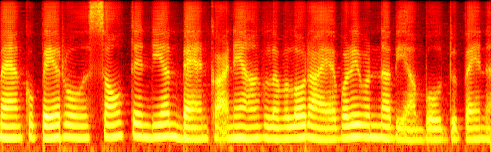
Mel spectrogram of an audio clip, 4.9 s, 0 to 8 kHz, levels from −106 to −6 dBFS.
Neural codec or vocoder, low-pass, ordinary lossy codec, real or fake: codec, 16 kHz, 0.2 kbps, FocalCodec; none; none; fake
